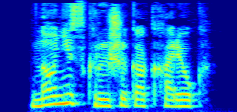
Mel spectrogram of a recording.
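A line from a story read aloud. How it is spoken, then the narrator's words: Animal's grumble. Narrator (Russian): пробурчал хорек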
